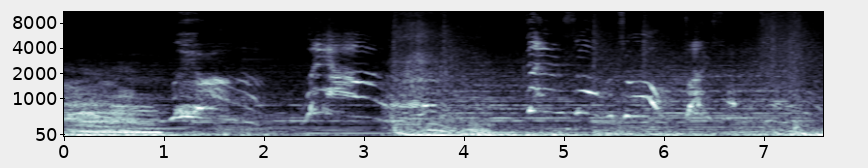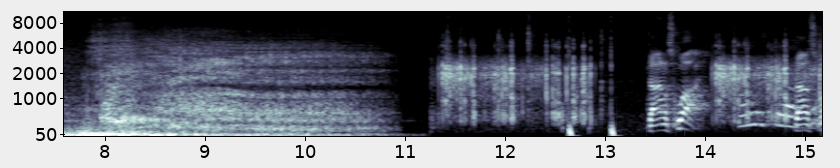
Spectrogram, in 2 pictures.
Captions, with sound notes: (roaring) - Dinosaur Patrol! - Dinosaur Patrol! (dinosaur roaring) - Dino Squad. - Dino Squad.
